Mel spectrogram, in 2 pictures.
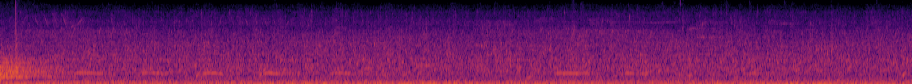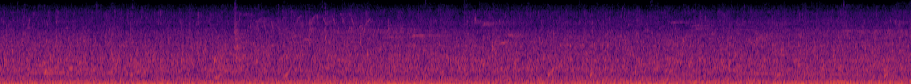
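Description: Faint, steady flowing water of a forest creek.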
